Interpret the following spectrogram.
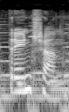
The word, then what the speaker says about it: Trenčan: It is called Trenčan. Trencia.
